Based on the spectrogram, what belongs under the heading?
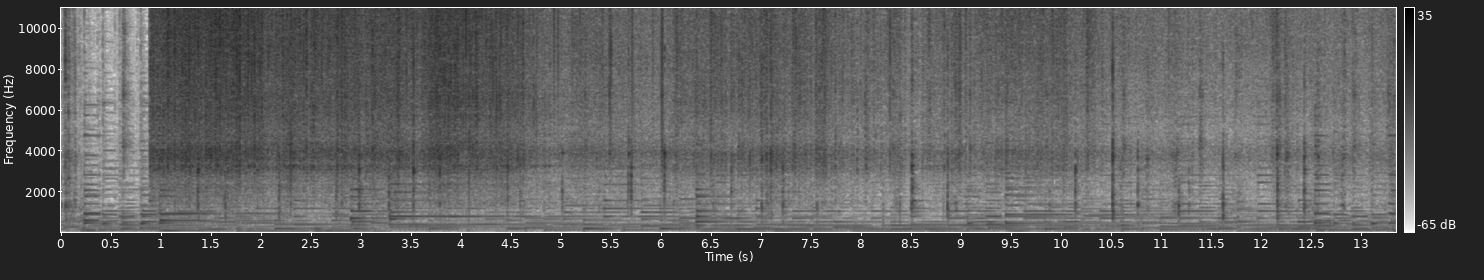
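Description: Sliced green onions sizzling in hot oil, the sizzle starting about a second in with many small crackles. Later, chili flakes are stirred in with a wooden spoon to draw out scallion-chili oil.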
